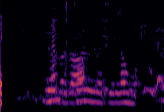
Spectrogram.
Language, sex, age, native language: Icelandic, female, 18-19, Icelandic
